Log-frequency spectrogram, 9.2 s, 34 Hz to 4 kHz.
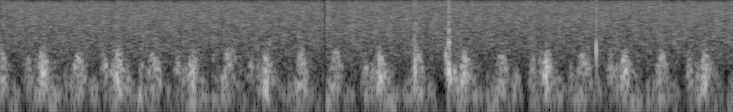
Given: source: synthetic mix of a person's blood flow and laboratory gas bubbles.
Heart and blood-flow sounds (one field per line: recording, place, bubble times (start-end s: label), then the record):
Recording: Doppler ultrasound of blood flow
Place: precordium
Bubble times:
5.15-5.22 s: bubbles
5.53-5.73 s: bubbles
7.42-7.48 s: bubbles
From the record:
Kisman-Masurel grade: 123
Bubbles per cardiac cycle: 1 to 2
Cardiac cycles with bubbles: 10 to 50%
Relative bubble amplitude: loud (0.450 to 0.775)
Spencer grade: 2 (many but less than half of the cardiac periods contain bubble signals, singularly or in groups)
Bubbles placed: only in the low amplitude regions of the cardiac cycle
